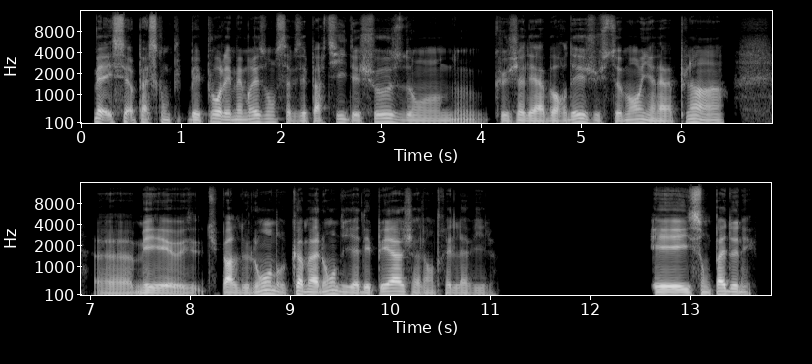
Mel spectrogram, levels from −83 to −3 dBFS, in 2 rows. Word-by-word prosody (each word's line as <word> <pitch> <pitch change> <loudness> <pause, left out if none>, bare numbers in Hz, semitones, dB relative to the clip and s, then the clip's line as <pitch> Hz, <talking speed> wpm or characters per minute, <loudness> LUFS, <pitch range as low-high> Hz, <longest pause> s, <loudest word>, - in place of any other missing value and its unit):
Mais - - +2
c'est - - 0
parce - - -2
qu'on 95 -2 -7
p - - -17
beh, 95 -2 -1
pour 120 0 +1
les 100 - +1
mêmes 100 +1 -2
raisons, 115 0 -1
ça 110 -6 -5
faisait 80 +1 -5
partie 80 +7 -4
des 90 -3 -3
choses 115 +2 -3
dont 85 -1 -5
dont 85 - -8 0.3
que 85 - -5
j'allais 85 +1 0
aborder, 85 +9 0
justement, 85 +3 -3
il 105 - -1
y - - -1
en 80 - -2
a 75 0 0
plein, 95 -4 -2 0.6
hein, - - -6
heu, 75 0 -3
mais 80 -1 +3
heu, 75 +2 -1
tu - - -12
parles 85 -1 +4
de 80 - -3
Londres, 115 +2 +1
comme 95 - +3
à 90 -1 +6
Londres, 110 +2 0
il 90 - -2
y - - +3
a - - +4
des 85 0 0
péages 105 -1 +4
à 80 - -3
l'entrée 80 0 -5
de 80 - -6
la 80 - -3
ville 80 +1 -10 1.6
et 90 0 +7
ils 90 - +3
sont 90 +1 +3
pas 105 +3 +5
donnés 95 -3 -1
85 Hz, 225 wpm, -24 LUFS, 80-100 Hz, 1.6 s, et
